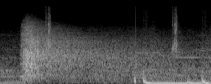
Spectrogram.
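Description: A sudden loud whooshing burst of noise that fades away over about a second, followed by a low thump, under quiet background music.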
